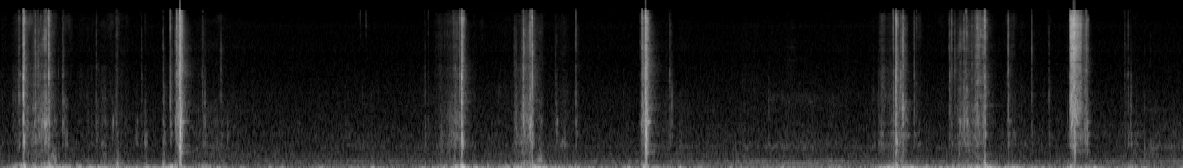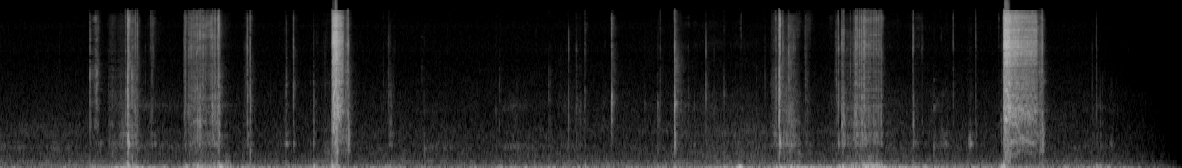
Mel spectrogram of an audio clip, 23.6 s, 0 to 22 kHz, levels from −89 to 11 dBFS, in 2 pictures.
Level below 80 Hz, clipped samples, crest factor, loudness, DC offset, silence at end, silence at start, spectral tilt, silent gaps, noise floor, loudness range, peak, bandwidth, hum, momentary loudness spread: -38 dBFS; under 0.1%; 28 dB; -19 LUFS; under 0.1%; 0.5 s; 0.1 s; 0 dB/octave; none; -56 dBFS; 18 LU; 0 dBFS; 17 kHz; none; 30 LU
